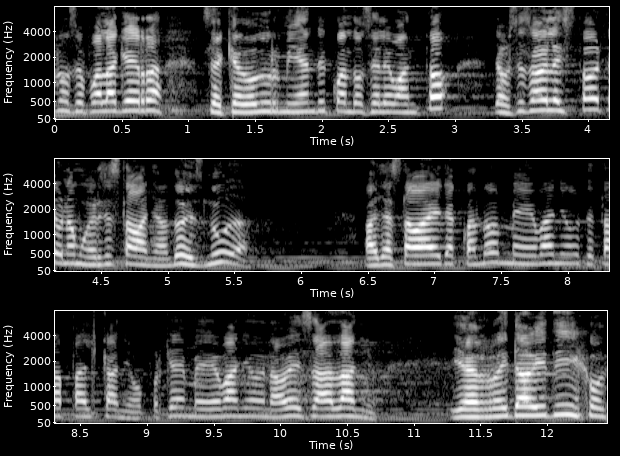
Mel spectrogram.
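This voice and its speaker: High bright-voiced Colombian pastor preaching. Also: male voice. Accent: Colombian Spanish. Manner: preaching with sudden shouted exhortations; addresses the congregation directly, asking for amens. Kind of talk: sermon. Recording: music behind, long hall reverb.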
